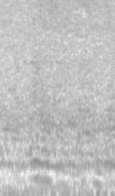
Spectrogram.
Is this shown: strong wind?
no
